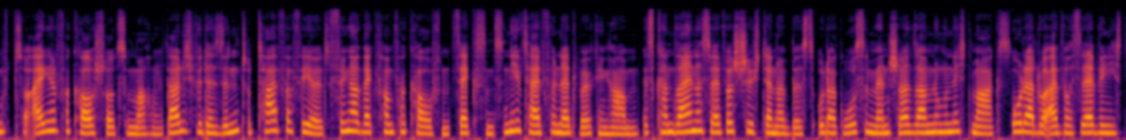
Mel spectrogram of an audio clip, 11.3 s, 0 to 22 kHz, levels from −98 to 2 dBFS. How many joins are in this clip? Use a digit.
2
